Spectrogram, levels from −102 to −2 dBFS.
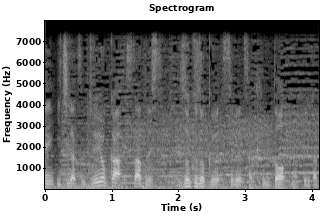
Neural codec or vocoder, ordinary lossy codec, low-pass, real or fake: none; none; 7.2 kHz; real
